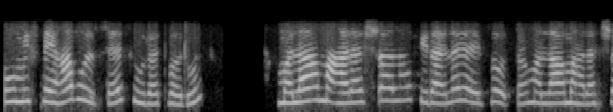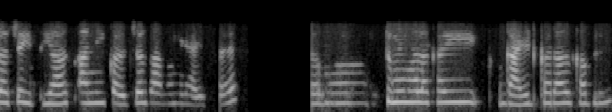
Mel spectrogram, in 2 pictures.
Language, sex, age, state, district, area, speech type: Marathi, female, 18-30, Maharashtra, Mumbai Suburban, urban, conversation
